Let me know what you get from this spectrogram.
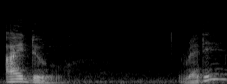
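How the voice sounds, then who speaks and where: Scheming murderous butler, radio comedy drama, polite, deadpan, measured, hugely varied intonation. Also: male voice, mid-range voice, gravelly, breathy edge, dull audio, exaggerated voice. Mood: deferential, coolly sinister. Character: immaculate, coolly scheming murderous male butler.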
